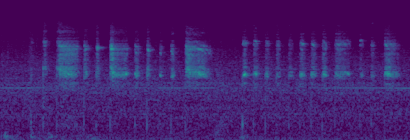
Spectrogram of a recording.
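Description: Dry-erase marker squeaking on a whiteboard. A few longer strokes come in the first three seconds, then a run of quick short ticks, about three or four a second, as small marks are drawn on the graph's axis.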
